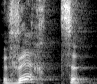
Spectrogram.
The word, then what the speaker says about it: verte: Donc, au masculin, on va écrire le T, mais on ne va pas le prononcer. Et au féminin, on va rajouter un E, et là, le T, on va le prononcer.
